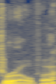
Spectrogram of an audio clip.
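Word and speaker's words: ROWVA: There was an additional town added after I graduated, but it's always been pronounced as Rova.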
